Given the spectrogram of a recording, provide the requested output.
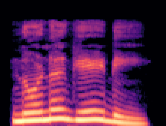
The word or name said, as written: ನೊಣಗೇಡಿ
